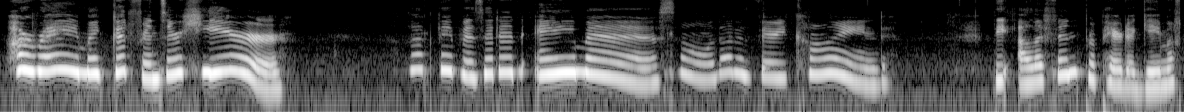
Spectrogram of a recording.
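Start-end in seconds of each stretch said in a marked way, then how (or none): 0.1-8.9 high, loud, slow delighted cheer; joyful Amos. Acted. Amos overjoyed that his zoo friends came. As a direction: cheer like a thrilled sick friend.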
